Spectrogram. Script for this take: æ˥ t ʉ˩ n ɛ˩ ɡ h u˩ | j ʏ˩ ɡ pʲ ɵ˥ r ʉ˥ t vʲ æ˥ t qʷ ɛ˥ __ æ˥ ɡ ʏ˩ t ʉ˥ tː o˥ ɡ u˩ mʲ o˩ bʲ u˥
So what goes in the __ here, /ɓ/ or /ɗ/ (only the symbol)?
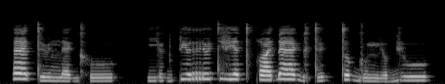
ɗ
